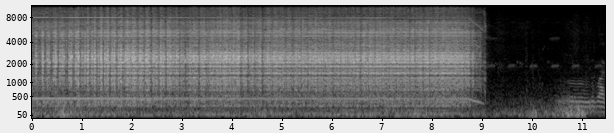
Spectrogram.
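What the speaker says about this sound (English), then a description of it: "You just want to drill that rivet out." A power drill bores out a rivet on the cable of a fourth-generation F-body convertible top, a loud steady grinding whine that continues for about nine seconds before the motor stops, leaving faint handling noise.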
